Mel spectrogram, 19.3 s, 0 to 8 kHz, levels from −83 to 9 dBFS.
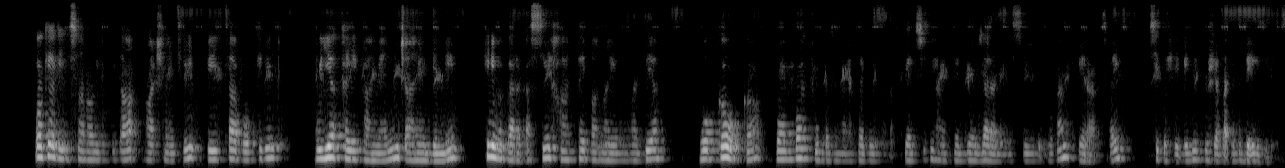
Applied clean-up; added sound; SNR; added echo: neural mask model DeepFilterNet 3.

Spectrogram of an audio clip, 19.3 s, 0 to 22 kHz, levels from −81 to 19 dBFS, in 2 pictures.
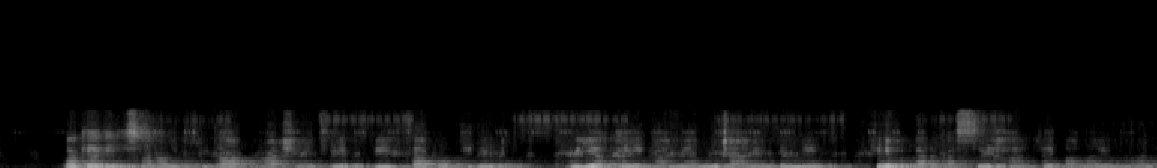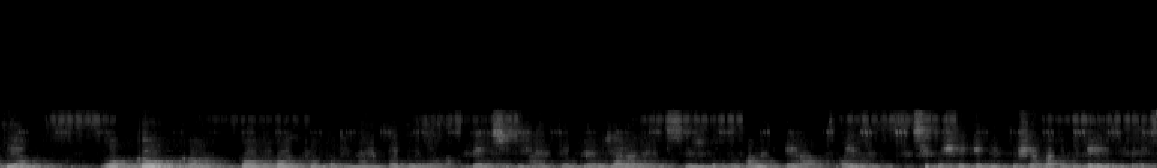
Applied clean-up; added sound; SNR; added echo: neural separator model SepFormer DNS4.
